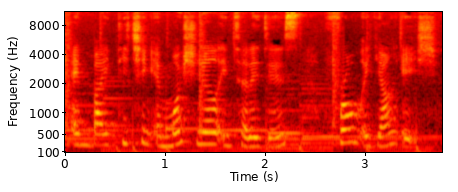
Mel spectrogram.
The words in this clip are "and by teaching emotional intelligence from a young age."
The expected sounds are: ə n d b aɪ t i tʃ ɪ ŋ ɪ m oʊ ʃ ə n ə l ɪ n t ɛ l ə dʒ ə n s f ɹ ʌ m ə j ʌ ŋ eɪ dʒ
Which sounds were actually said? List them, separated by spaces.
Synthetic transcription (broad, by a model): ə n b aɪ t i tʃ ɪ ŋ ɪ m oʊ ʃ ə n ə l ɪ n t ɛ l ə dʒ ə n s f ɹ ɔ m ə j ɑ ŋ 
